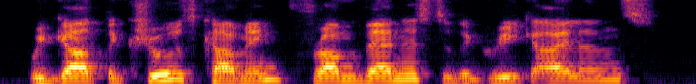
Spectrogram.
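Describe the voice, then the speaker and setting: At a fairly slow pace, a man with a German accent speaks high-pitched with ordinary pitch variation. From Germany. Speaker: crypto event organizer and channel host. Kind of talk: casual promo talk.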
